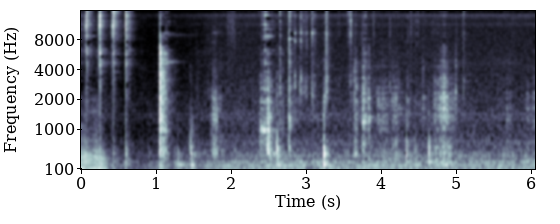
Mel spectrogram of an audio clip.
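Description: Small metal clicks and clinks of a dimple lock cylinder's brass plug, pins and tweezers being handled over a plastic pin tray: a quick run of sharp clicks in the first half second, then scattered light taps and rattles.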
